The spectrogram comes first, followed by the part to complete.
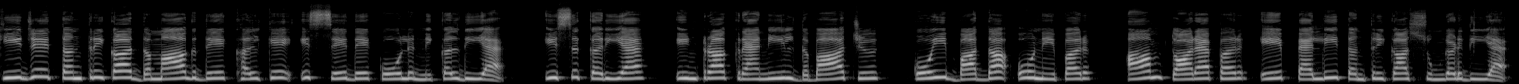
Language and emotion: Dogri, neutral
